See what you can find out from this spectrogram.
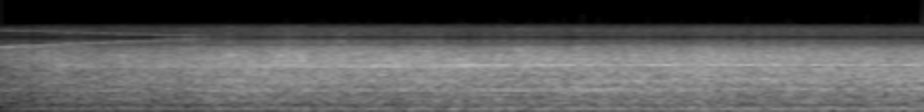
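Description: aircraft engines starting up

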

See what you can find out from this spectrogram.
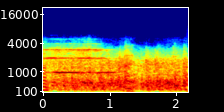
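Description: train running on rails

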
